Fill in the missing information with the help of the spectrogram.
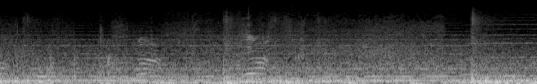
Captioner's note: engine revving; all grunting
